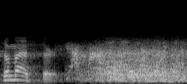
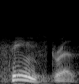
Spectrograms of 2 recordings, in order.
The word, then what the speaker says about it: semester: probation let's say third semester oh Phil uh say that word again will you semester say it once more semester you know Folks at rehearsal he kept pronouncing it seamstress imagine seamstress a natural mistake for a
